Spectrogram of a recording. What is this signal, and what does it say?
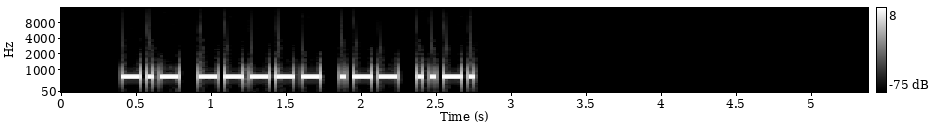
Morse code, heard as a keyed tone, about 28 wpm, 700 Hz. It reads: K0WF
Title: USA Call Signs - 4 Characters - Repeated 3x - 28wpm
